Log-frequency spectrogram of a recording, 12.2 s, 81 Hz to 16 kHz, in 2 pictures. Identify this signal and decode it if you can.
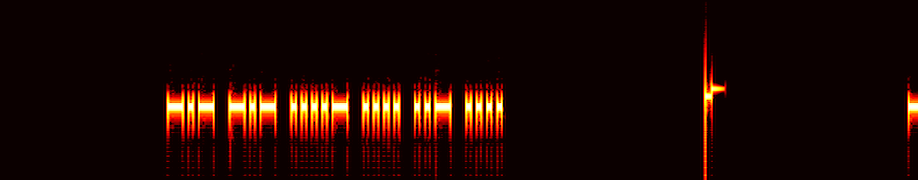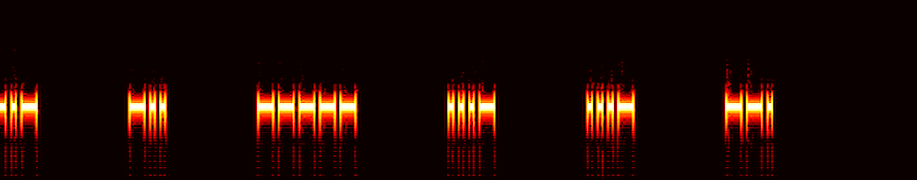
Morse code, heard as a keyed tone, about 36 wpm, spaced as for 18 wpm, 700 Hz. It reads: KK4HUH KD0VVG
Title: USA Call Signs - 6 Characters - 6x Character Spacing - 35wpm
